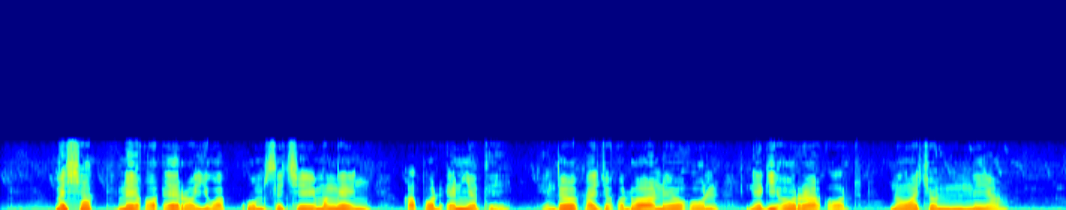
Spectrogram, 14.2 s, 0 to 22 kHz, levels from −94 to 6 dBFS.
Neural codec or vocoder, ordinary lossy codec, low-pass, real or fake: codec, 16 kHz, 16 kbps, FunCodec, trained on Chinese and English, 50 frames a second; none; 7.2 kHz; fake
